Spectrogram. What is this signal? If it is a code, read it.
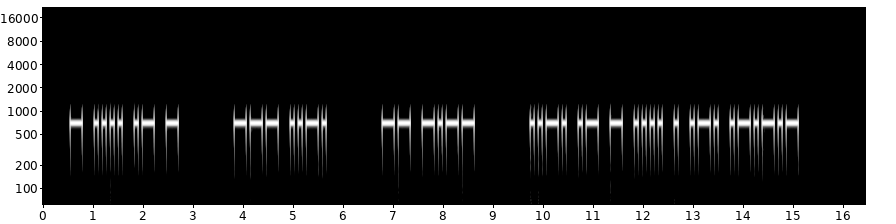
Morse code, heard as a keyed tone, about 15 wpm, 700 Hz. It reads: THAT OF MY FATHER.
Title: 2x Word-Spacing - Sentences from Top 500 Words - 15wpm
